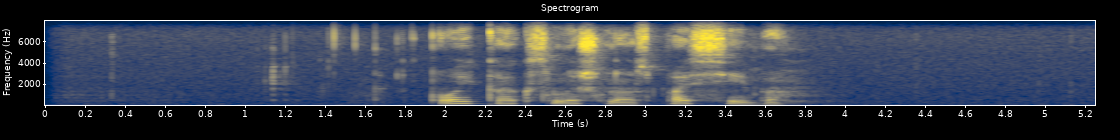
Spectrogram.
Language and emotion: Russian, neutral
